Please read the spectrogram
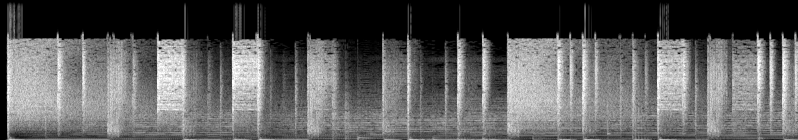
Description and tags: Chill Liquid Trap Loop
Chill Trap-ish loop.
bass, beat, calm, chill, drum, drums, key-of-C, liquid, loop, loops, music, relaxed, rhythm, song, trap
